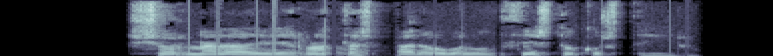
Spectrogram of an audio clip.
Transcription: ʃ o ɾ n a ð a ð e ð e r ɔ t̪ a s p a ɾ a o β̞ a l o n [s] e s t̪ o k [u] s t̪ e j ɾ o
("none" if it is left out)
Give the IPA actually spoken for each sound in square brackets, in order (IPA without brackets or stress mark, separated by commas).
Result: θ, o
